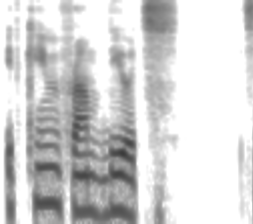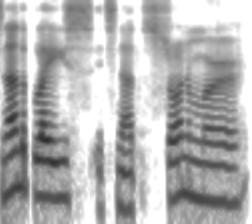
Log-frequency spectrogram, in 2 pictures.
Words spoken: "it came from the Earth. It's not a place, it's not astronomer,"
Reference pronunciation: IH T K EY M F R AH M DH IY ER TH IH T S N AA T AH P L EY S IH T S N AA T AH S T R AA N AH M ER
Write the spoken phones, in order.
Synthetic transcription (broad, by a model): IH T K EY M F R AH M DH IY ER S IH T S N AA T AH P L EY S IH T S N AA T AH S T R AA N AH M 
